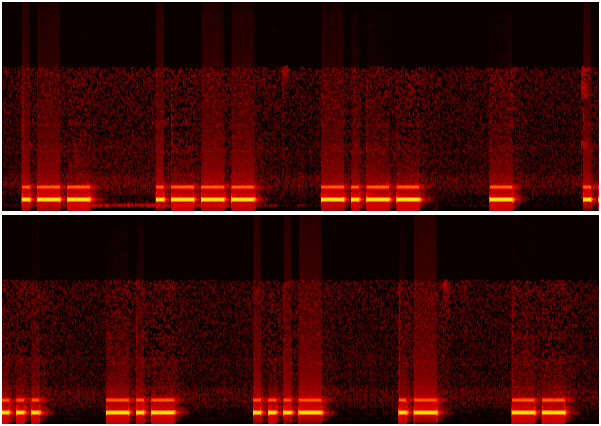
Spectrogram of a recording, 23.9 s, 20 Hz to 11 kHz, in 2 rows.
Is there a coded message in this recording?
Yes: Morse code from 0.4 to 23.2 s, heard as a keyed tone, about 8 wpm, 650 Hz. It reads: W J Y T H K V A M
